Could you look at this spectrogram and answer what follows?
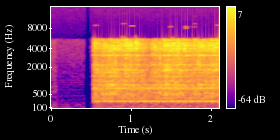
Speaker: when you hear a rattling noise that sounds like marbles rattling around inside the pump it's usually a sign of cavitation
